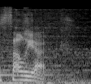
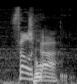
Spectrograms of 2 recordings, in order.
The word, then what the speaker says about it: Celica: Which car company produced a model named the Celiac? Celica. Toyota. Yes. Celiac. I was tracking. Even with me mispronouncing it, you get it correct, which is 5, which is a win, Oh, barely.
